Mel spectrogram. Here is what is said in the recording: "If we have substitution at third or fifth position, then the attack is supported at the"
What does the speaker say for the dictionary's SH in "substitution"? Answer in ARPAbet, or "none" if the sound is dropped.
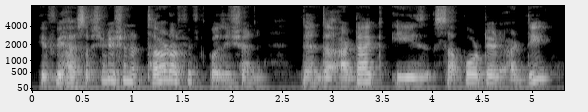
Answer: SH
